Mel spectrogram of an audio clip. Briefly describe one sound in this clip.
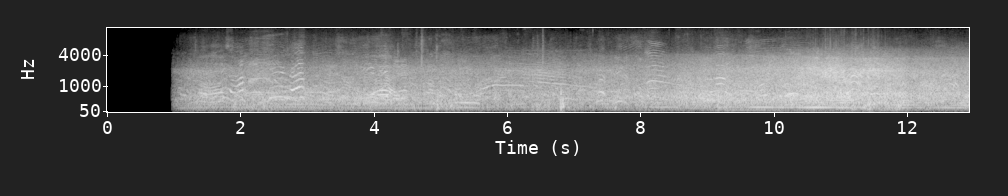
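Propeller aircraft engines drone steadily overhead.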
